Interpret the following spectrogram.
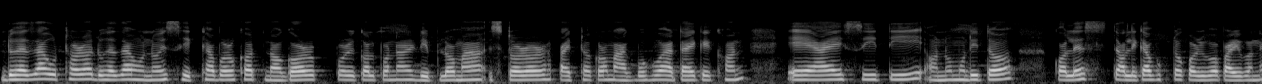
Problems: none marked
